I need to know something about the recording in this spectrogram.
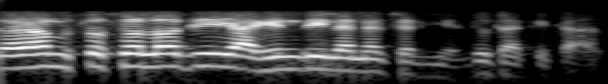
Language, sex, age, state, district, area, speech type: Maithili, male, 45-60, Bihar, Madhubani, rural, conversation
